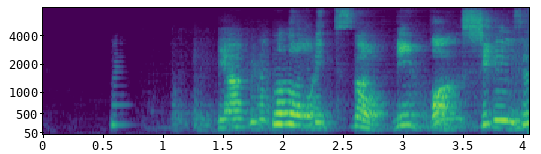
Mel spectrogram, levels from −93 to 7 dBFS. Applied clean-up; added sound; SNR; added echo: neural mask model DeepFilterNet 3.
